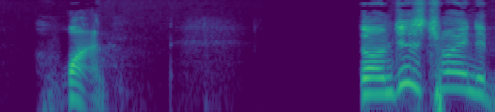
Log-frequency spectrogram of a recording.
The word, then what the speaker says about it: Juan: So it's kind of like Juan. Well, we just say Juan. Well, that's not how the name was originally pronounced. But it comes across, across the border, across the pond, and and you get it's all of a sudden it's a W instead of the J.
